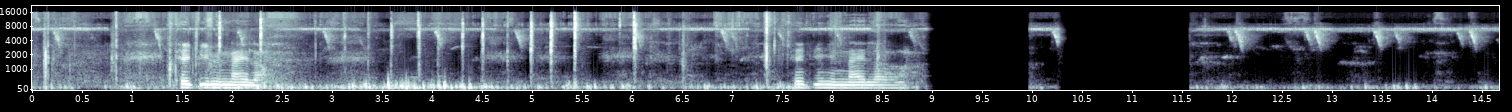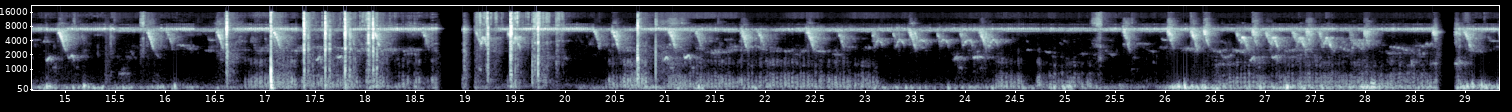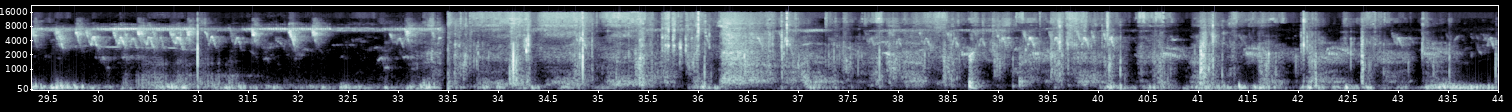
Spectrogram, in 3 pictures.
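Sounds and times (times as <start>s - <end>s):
microphone handling rumble: 0.0s - 7.8s
birds chirping: 0.0s - 9.0s, 11.6s - 44.0s
sharp clicks and snaps: 1.6s - 6.2s, 7.3s - 7.6s, 16.6s - 18.3s, 19.0s - 20.0s, 20.7s - 21.1s.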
